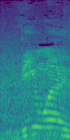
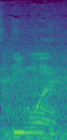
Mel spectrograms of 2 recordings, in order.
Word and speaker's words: Dewone: Well, alright, so D1 is really wordplay for my name. It's D1. Like the way you spell it is D-E-W-O-N-E. So you say it's D1.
